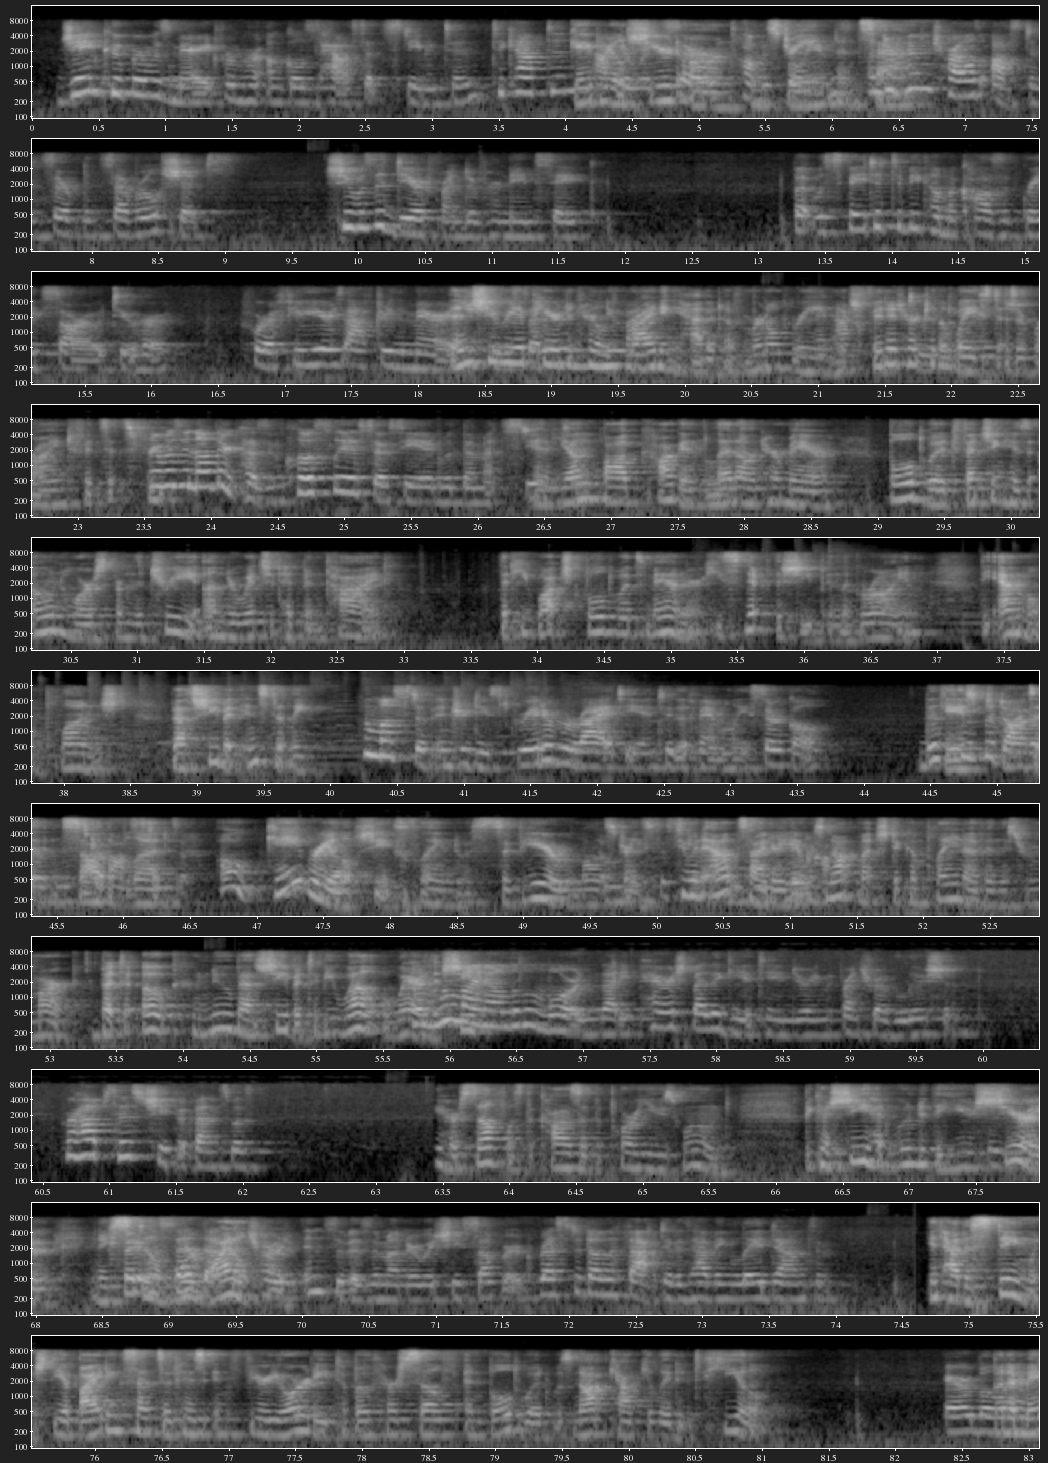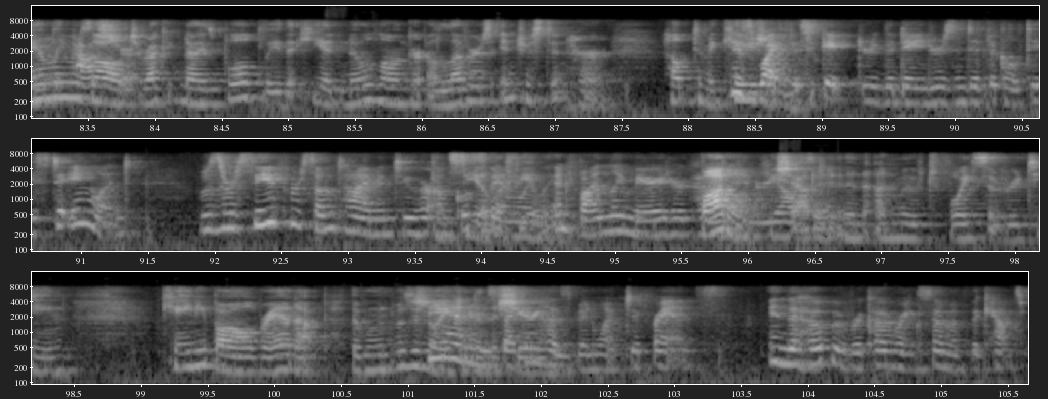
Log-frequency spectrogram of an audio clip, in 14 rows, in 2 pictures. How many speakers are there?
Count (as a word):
two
